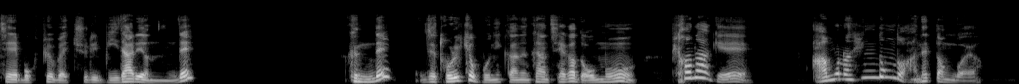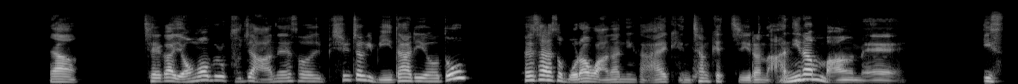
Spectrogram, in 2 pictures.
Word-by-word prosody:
제 115 -2 +3
목표 - - -3
매출이 110 -3 -4
미달이었는데 130 - +4 1.5
근데 140 - +4 0.3
인제 120 +3 -1
돌이켜 155 +7 +6
보니까는 105 -1 -3
그냥 120 -1 -1
제가 125 +6 +1
너무 120 +10 0 0.3
편하게 200 - +1 0.6
아무런 225 +7 +2
행동도 320 +2 -2
안 - - -8
했던 120 -10 -4
거예요. 85 -1 -9 0.9
그냥 125 -2 +2 0.7
제가 155 0 +1
영업을 190 +9 +1
굳이 140 +2 -6
안 115 -3 -5
해서 150 -1 -5 0.2
실적이 205 -3 -1
미달이어도 155 - +2 0.6
회사에서 195 -2 +3
뭐라고 130 +2 +3
안 105 +2 -4
하니까 115 -2 -8
'아이 115 +3 -2
괜찮겠지.' 125 +1 -7
이런 110 0 -2
안일한 210 +5 +3
마음에 100 - -3 0.8
있으 150 0 -3
135 Hz, 270 characters per minute, -23 LUFS, 110-175 Hz, 1.5 s, 돌이켜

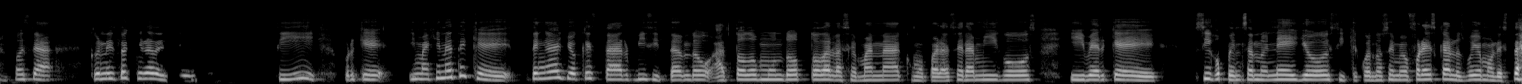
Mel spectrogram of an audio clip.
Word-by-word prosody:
O 230 - -2
sea, 220 -4 -1 0.3
con 255 +1 +1
esto 265 +3 +1
quiero 265 0 +3
decir 220 -5 +1 1.1
Sí, 240 +1 -2 0.2
porque, 220 +1 -3
imagínate 290 +11 0
que 215 - -1
tenga 270 +4 +3
yo 265 -4 +1
que 275 - -4
estar 225 -5 -1
visitando 215 -2 -2
a 195 - -1
todo 220 +3 +2
mundo, 225 0 +2
toda 225 0 +3
la 205 -1 -1
semana 200 +1 -1
como 185 -3 -6
para 175 0 +2
ser 210 +3 -3
amigos 210 0 0 0.3
y 210 -1 0
ver 210 0 +3
que 200 -5 +2 0.3
sigo 250 -2 +1
pensando 210 0 +1
en 210 +1 -1
ellos, 220 -1 +3
y 200 - -5
que 180 - -11
cuando 200 +1 -1
se 215 +2 -1
me 210 - 0
ofrezca 230 +3 +2
los 195 -3 -1
voy 210 +2 +2
a - - +2
molestar. 190 +4 +4
220 Hz, 165 wpm, -26 LUFS, 205-235 Hz, 1.1 s, molestar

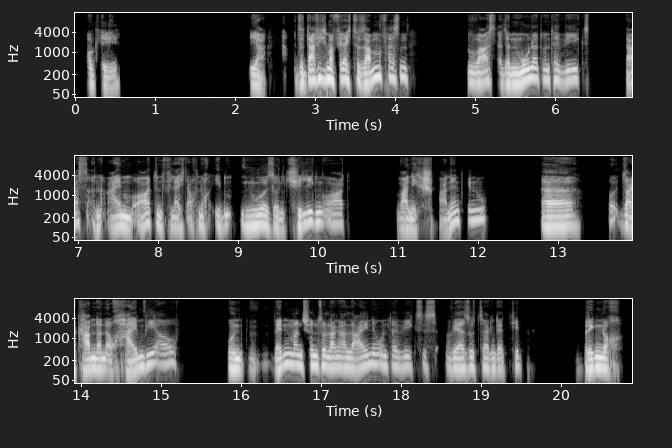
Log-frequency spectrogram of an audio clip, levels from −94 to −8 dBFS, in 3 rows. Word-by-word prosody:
Okay. 95 -3 -3 1.6
Ja. 100 -7 +2 0.4
Also, 115 +2 0
darf 135 +6 +6
ich's 155 - +3
mal 150 - +7
vielleicht 145 +1 +2
zusammenfassen? 160 - +2 0.8
Du 120 - 0
warst 120 +3 +1
also 110 0 -1
1 110 - +3
Monat 145 +7 +5
unterwegs. 140 0 -2 0.5
Das - - -3
an - - -6
einem 105 -1 +1
Ort 135 +1 -1
und 115 - -2
vielleicht 105 -2 -5
auch - - -8
noch 110 -4 -5
eben 120 +1 -4
nur 120 +1 +2
so 110 - -3
'n 90 -2 -4
chilligen 145 +5 +1
Ort, 130 0 -5 0.6
war 95 -1 0
nicht 95 -2 -2
spannend 155 +5 -1
genug. 175 +3 -3 0.7
Äh, 110 +1 +4 0.4
u - - -6
da - - +1
kam 115 +2 +4
dann 115 -1 +3
auch - - -1
Heimweh 135 - +2
auf. 165 +2 -5 0.6
Und 115 -1 +3
w 110 - -13 0.2
wenn 165 - +2
man 155 -3 +2
schon 145 +1 +1
so 145 - +1
lange 130 0 +1
alleine 125 +6 0
unterwegs 135 -2 -5
ist, 130 - -7
wäre 120 0 0
sozusagen 120 -1 -3
der 115 -3 -5
Tipp: 130 -2 -8 0.8
„Bring 115 +3 +5
noch 120 -2 +1
125 Hz, 160 wpm, -24 LUFS, 110-145 Hz, 1.6 s, mal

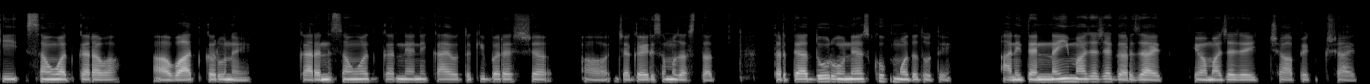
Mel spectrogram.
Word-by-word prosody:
की 250 0 -1
संवाद 120 0 +3
करावा 110 -1 0 0.4
अ, 100 - +1
वाद 110 +1 +5
करू 115 0 0
नये. 105 -3 +1 0.5
कारण 110 +1 +3
संवाद 125 +1 +2
करण्याने 250 0 +1
काय 120 0 -1
होतं 120 0 -5
की - - -6
बऱ्याचशा 120 0 -2 0.4
अ, 105 -2 -5
ज्या 110 - -3
गैरसमज 115 +1 +1
असतात 105 - -5 0.6
तर - - +1
त्या 130 -1 +5
दूर 135 +3 +2
होण्यास 125 0 +5
खूप 145 -3 -5
मदत 115 -1 +1
होते. 110 -3 -6 0.5
आणि 110 0 +2
त्यांनाही 115 +4 +6
माझ्या 130 -2 +3
ज्या 130 +1 -1
गरजा 110 0 +1
आहेत 105 -1 +1 0.3
किंवा 110 -1 0
माझ्या 105 +1 +1
ज्या 110 0 0
इच्छा 110 0 -6
अपेक्षा 110 0 -8
आहेत 100 -1 -7
115 Hz, 160 wpm, -24 LUFS, 110-125 Hz, 0.6 s, त्यांनाही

